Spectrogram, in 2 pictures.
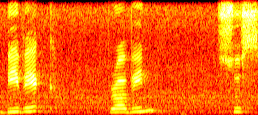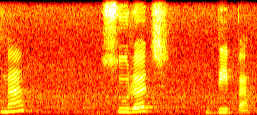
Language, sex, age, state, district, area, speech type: Nepali, female, 18-30, West Bengal, Darjeeling, rural, spontaneous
